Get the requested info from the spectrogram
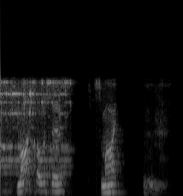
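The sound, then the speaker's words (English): A phone ringtone from an incoming call plays during a broadcast of a talk show, in three bursts: a long, tonal melodic phrase, then two shorter snatches after brief pauses. It is fairly loud, with no talking over it. “Somebody keeps calling me on my phone.”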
